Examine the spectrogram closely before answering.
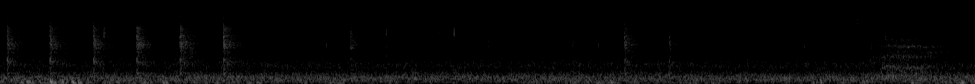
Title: Hampton bay Huntington iii (making a clicking sound)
